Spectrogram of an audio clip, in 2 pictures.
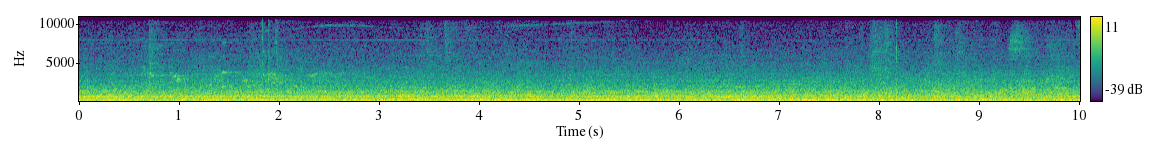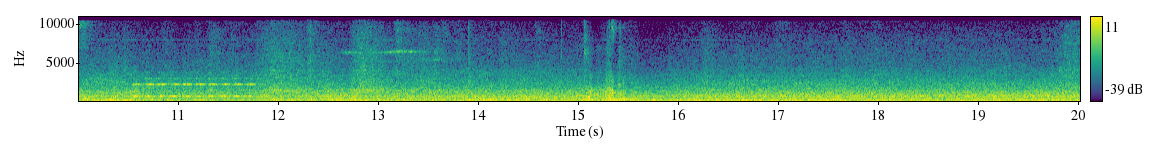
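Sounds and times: train wheels rolling on track: 0.0s - 20.0s.

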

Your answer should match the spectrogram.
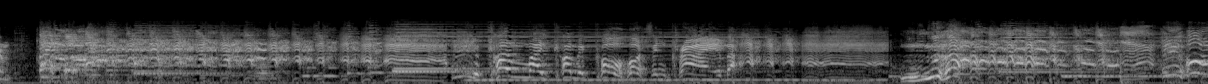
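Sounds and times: man cackling villain laugh: 0.4s - 4.8s, 7.0s - 12.0s.

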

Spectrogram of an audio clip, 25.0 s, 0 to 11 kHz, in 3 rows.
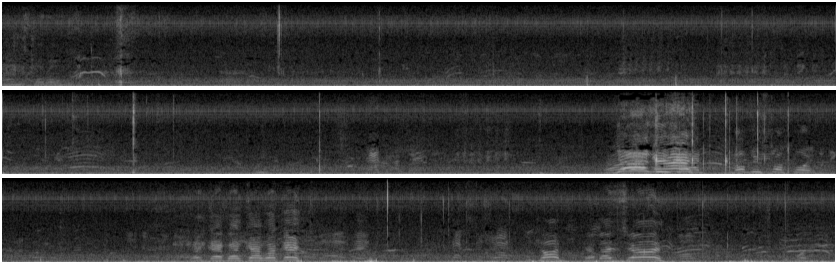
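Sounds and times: wind rumbling on microphone: 15.3s - 25.0s.

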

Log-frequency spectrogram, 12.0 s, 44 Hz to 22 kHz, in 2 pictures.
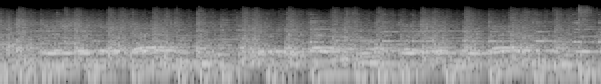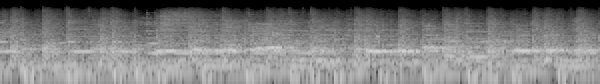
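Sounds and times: electric bass: 0.0s - 12.0s
guitar: 0.0s - 12.0s
hand drums and drum kit: 0.0s - 12.0s.

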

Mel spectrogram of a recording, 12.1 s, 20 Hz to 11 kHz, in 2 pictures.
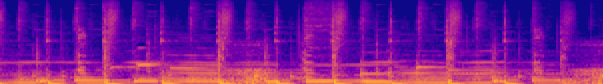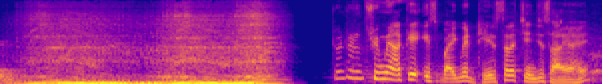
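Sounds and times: motorcycle engine revving: 6.0s - 9.0s.

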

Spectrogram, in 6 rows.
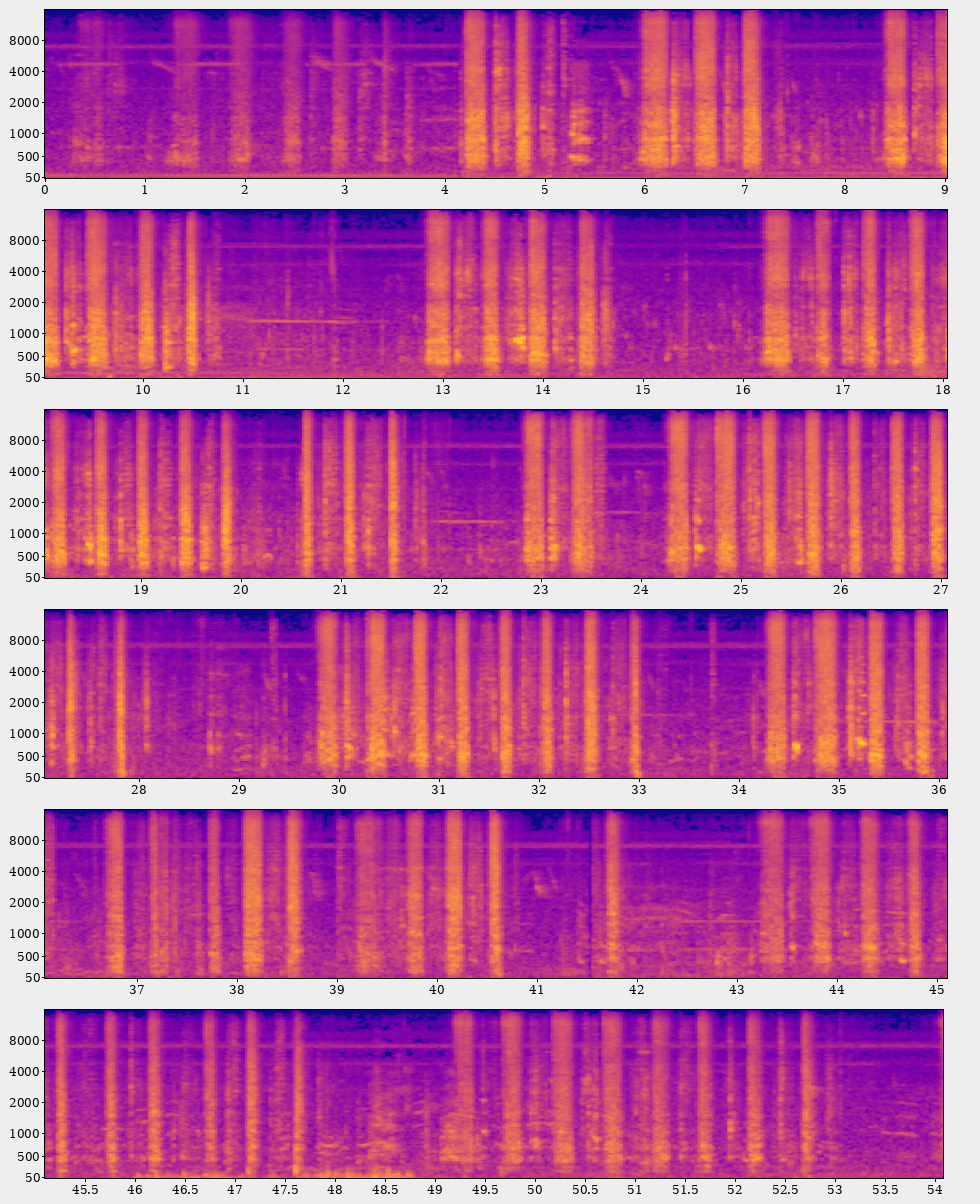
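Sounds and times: knife slicing bamboo shoot: 4.2s - 5.3s, 5.9s - 7.3s, 8.3s - 10.8s, 12.8s - 14.7s, 16.2s - 21.9s, 22.8s - 28.0s, 29.8s - 33.2s, 34.2s - 40.7s, 43.2s - 47.8s, 49.2s - 53.0s.

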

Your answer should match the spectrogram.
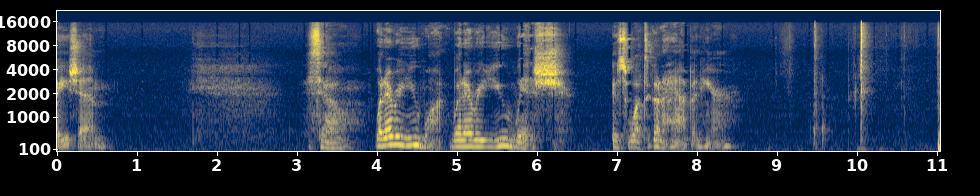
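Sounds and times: cards being handled: 9.0s - 10.8s.

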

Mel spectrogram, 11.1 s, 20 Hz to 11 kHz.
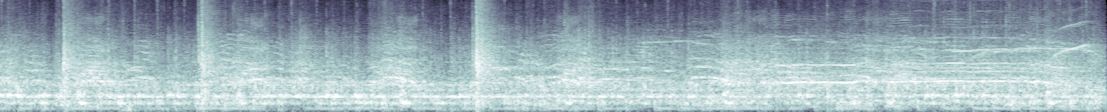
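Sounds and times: barrel-drum music: 0.0s - 11.0s
crowd cheering and shouting: 0.0s - 11.0s
sharp crack: 0.6s - 1.0s, 2.0s - 2.3s, 4.7s - 5.2s.

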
